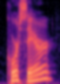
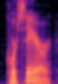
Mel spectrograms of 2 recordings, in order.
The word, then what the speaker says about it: corsair: word it is courser corsair corsair corsair or corsair emphasize either syllable i c-o-r-s-a-i-r noun from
